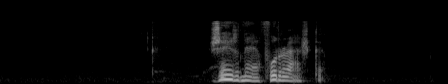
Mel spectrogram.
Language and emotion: Russian, angry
